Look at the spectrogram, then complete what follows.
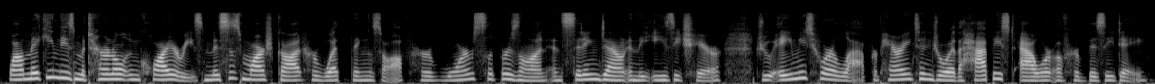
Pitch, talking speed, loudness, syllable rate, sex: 210 Hz, 195 wpm, -21 LUFS, 5.0 syllables/s, female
